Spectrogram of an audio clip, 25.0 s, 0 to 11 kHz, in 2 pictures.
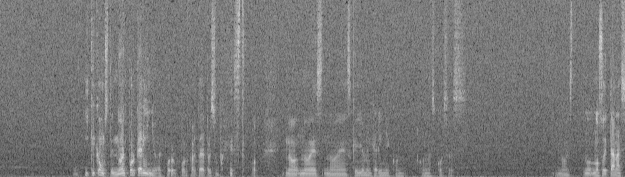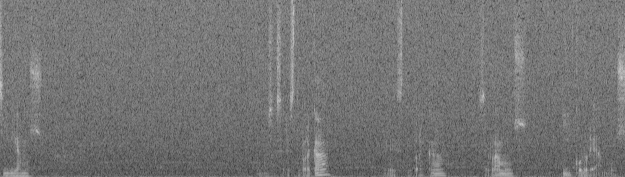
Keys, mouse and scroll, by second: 10.2 click, 17.1 click, 18.3 click, 19.6-20.2 drag, 21.1 click, 21.9 click, 23.0 click, 23.6 click.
